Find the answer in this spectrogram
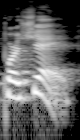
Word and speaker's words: Porcher: She pronounced it the French way, Porcher.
